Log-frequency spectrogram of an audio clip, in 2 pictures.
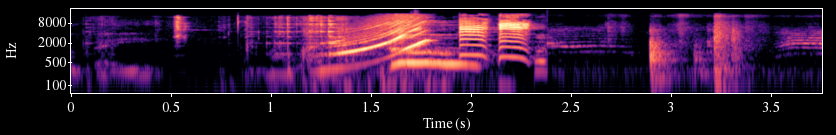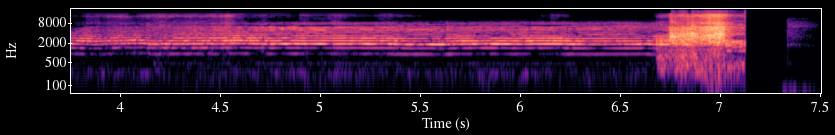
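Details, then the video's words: A cat gives a loud rising then falling meow with bright harmonics, followed by a long steady tonal whine, with music and speech around it. "Cute Meows | Cat Sounds"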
